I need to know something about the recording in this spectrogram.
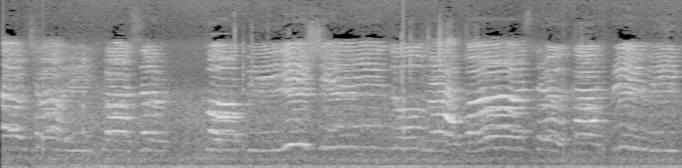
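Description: A single high voice singing a Romanian Christmas carol (colindă) in short phrases with held, wavering notes, over the steady low rumble of the moving vehicle.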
